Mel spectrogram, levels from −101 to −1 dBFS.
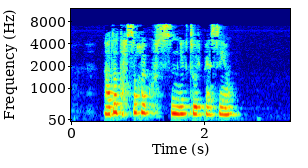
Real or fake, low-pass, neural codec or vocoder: real; 7.2 kHz; none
